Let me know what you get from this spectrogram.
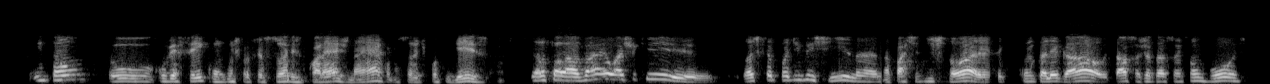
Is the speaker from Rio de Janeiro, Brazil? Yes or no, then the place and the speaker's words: yes; Rio de Janeiro, Brazil; sou carioca, como alguns vão perceber aí ao longo do podcast, né, pelo sotaque.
